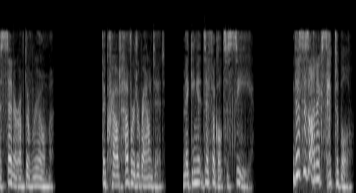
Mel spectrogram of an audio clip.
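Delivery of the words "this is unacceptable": clipped angry line, pitched higher; bit out. Acted. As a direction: bite off each word in anger. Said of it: "she bit out".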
